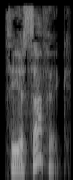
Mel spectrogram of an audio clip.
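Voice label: "theosophic", British English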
